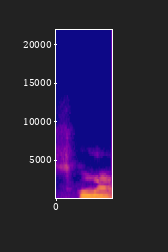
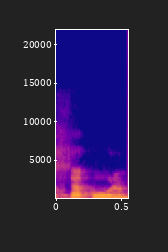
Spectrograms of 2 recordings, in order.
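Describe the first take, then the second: First: The s joins the k with no vowel between. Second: A short vowel is inserted between s and k.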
